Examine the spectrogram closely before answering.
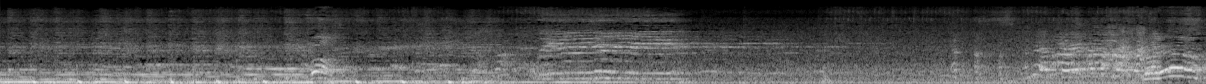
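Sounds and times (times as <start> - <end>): noisy room rumble: 0.0 - 12.0
people's voices: 1.3 - 12.0.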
